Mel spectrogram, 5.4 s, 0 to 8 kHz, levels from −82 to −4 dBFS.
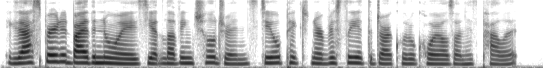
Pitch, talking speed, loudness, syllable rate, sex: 225 Hz, 200 wpm, -20 LUFS, 6.3 syllables/s, female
